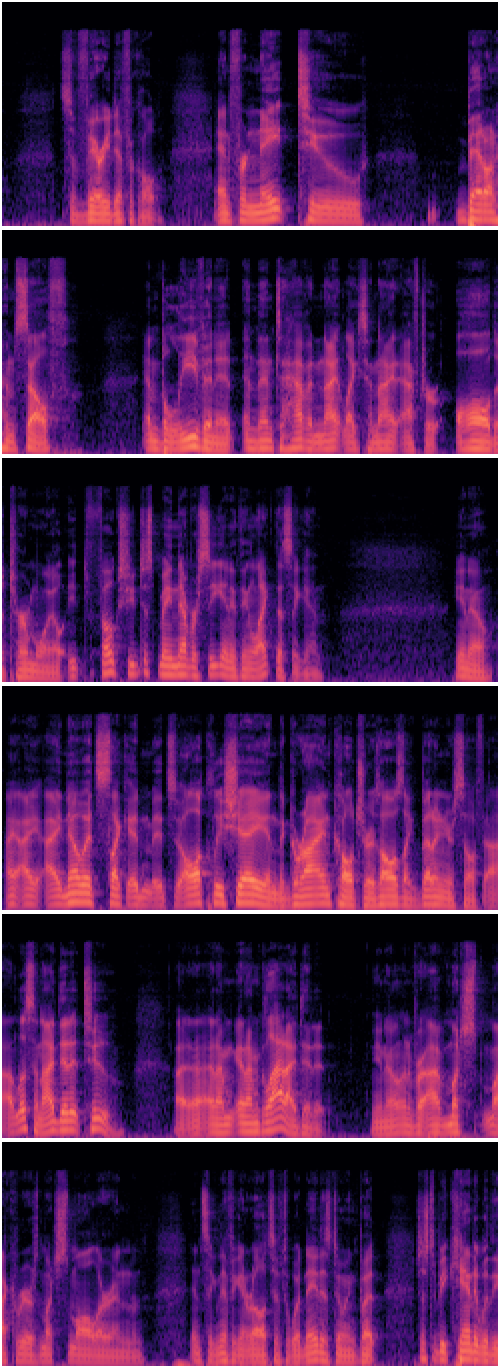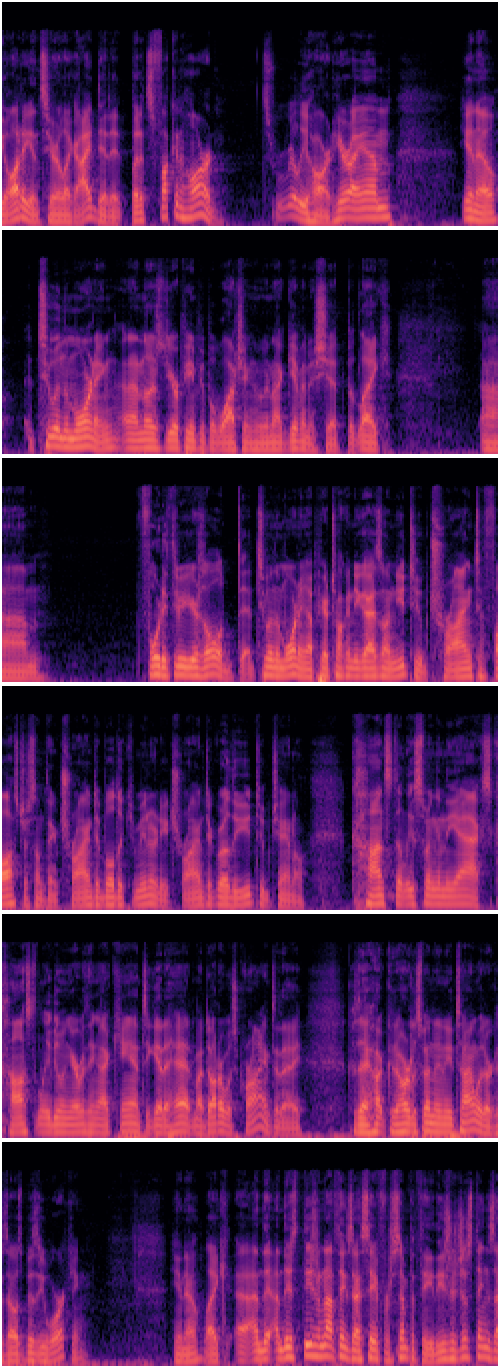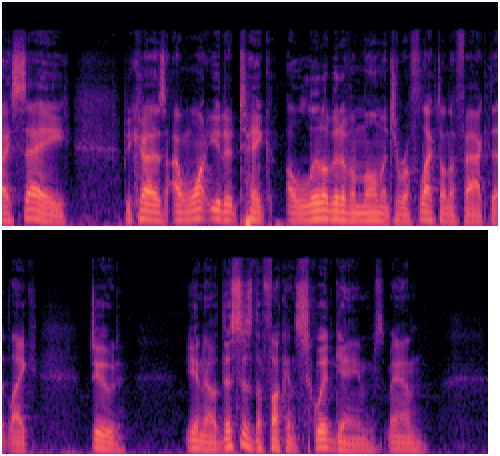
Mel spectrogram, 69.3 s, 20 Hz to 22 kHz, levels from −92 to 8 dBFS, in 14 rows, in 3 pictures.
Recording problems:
none

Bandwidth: 14 kHz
